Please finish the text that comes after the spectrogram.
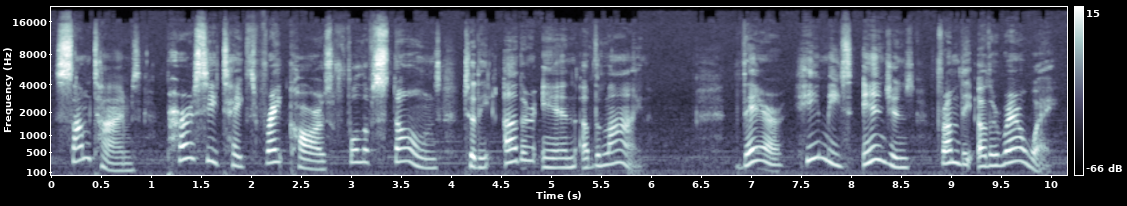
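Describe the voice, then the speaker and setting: A woman reading a children's storybook aloud in an animated storytelling manner. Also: a little high, slow, a little hiss or hum. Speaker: storybook narrator.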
